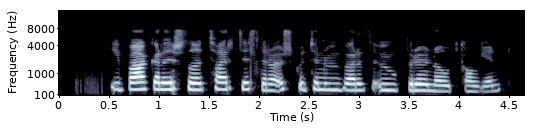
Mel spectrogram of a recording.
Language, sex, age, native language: Icelandic, female, 13, Icelandic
